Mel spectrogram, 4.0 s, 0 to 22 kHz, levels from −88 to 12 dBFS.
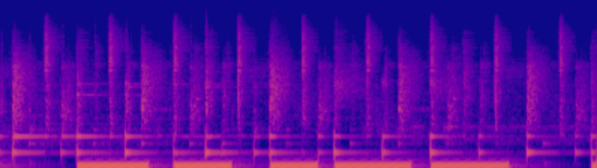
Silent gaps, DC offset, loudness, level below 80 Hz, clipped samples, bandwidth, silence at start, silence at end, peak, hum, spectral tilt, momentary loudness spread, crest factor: none; under 0.1%; -39 LUFS; -36 dBFS; under 0.1%; 15 kHz; 0 s; 0 s; -22 dBFS; none; -4 dB/octave; 4 LU; 14 dB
